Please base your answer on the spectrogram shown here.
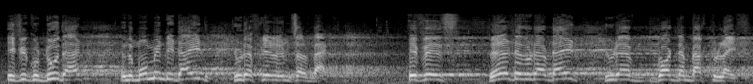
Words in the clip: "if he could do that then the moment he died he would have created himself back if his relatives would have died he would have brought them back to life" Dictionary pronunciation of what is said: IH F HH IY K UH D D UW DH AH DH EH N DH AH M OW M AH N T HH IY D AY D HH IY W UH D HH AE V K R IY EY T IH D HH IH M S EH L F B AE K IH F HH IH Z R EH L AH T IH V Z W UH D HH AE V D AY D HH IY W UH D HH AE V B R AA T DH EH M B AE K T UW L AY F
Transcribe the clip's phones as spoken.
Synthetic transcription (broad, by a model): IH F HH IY K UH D D UW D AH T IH N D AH M OW M AH N T HH IY D AY D HH IY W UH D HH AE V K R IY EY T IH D HH IH M S EH L F B AE K IH F HH IH Z R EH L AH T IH Z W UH D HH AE V D AY D HH IY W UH D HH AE V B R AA T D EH M B AE K T UW L AY F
